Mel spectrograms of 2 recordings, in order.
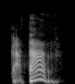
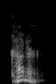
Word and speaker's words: Qatar: So realmente oí por primera vez cómo se pronuncia esto en español. Qatar, right? But in English, it's Qatar. Qatar.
